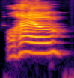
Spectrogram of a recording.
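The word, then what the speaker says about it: おはよう: Ohio. That's how you say hello. So try it. Ohio. Like the state. Like Ohio with accent on the O. Like Shimoho. Accent on the yo.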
